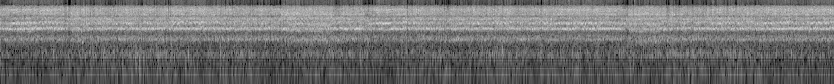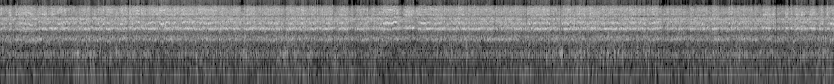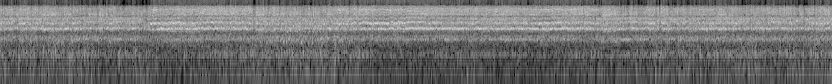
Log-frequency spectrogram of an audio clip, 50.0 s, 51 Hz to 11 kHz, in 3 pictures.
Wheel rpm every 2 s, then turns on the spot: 220, 230, 230, 220, 230, 230, 220, 230, 220, 230, 230, 230, 230, 230, 230, 240, 230, 230, 220, 220, 220, 230, 220, 230, 230.
none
